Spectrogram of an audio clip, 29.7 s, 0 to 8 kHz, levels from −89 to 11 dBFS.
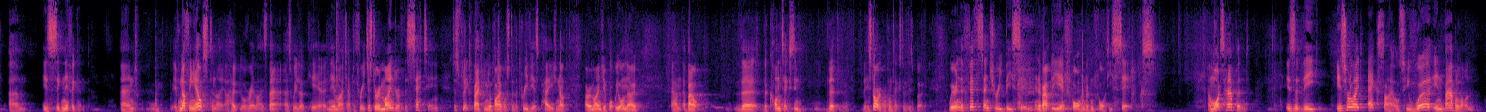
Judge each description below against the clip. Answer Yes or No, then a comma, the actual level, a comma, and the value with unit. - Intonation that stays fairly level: No, average, 3.6 semitones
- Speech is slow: No, average, 165 wpm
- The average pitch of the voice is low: Yes, low, 120 Hz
